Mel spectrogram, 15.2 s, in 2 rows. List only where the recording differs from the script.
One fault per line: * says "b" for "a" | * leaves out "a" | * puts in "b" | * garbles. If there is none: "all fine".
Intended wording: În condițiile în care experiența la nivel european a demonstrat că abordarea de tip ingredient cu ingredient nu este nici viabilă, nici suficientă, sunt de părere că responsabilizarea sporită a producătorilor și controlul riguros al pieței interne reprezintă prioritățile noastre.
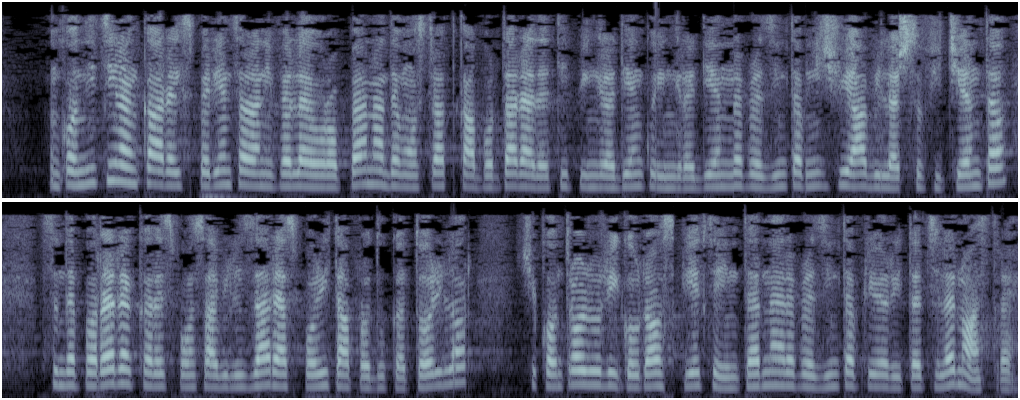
* says "reprezintă" for "este"
* leaves out "nici"
* leaves out "al"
